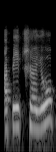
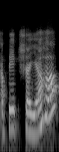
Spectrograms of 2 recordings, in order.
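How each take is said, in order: First: The word ends with an 'o' sound. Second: The word ends with an 'ah' sound. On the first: The words are joined by sandhi. "अपेक्षयो की जगह" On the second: The words are split apart for easier reading. "संधि विच्छेद के साथ पढ़ते हैं तो और आसान हो जाता है"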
